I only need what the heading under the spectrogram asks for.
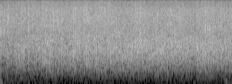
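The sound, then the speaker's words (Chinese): Church audience applause, a soft, even wash of many hands clapping that holds steady at a fairly low level throughout. “我们把掌声归给神好吗？”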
